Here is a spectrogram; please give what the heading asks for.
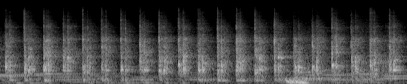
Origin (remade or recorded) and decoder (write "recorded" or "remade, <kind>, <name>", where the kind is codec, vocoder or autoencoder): remade, codec, SNAC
